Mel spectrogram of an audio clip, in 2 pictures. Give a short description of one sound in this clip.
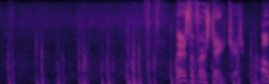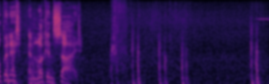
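Footsteps fall on pavement.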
